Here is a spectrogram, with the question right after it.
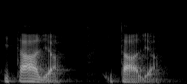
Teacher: the I is softened. It becomes a semi-vowel almost, which means we don't stretch it as much and we just go over it more quickly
